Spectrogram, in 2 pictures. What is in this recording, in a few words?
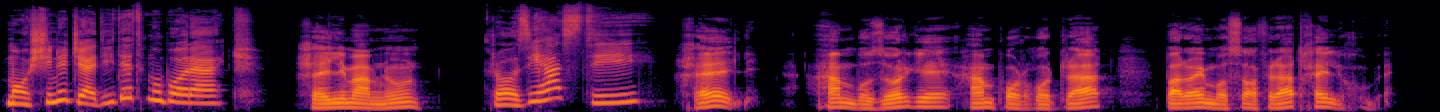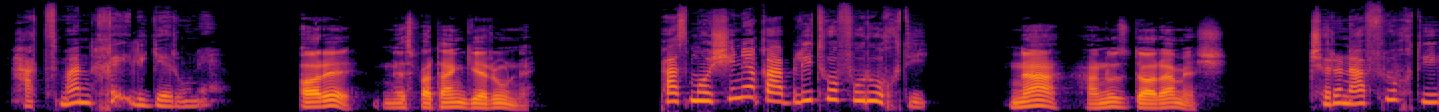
Dialogue lesson Farsi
